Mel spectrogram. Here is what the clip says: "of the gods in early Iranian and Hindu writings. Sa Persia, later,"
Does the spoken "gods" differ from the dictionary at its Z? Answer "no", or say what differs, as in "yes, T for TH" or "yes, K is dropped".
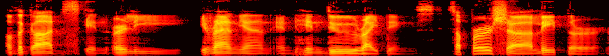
yes, S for Z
